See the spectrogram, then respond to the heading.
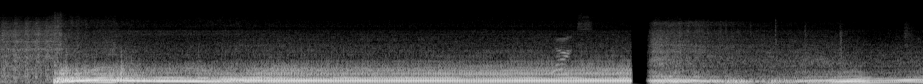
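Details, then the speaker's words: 2009 BMW E82 135i N54 six-cylinder, just after installing new two-step colder NGK spark plugs, test before reassembly: engine catches, flares briefly, settles into a smooth, even idle with no misfire; running healthy. "Before putting it back together, it's always kind of nice to turn it on and make sure that it works."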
